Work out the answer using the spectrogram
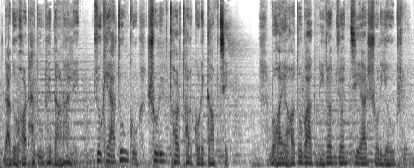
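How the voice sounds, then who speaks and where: A man's voice: fairly low pitch, moderate pace, music in the background. A man narrating a horror audiobook in a dramatic, suspenseful, theatrical manner.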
